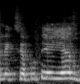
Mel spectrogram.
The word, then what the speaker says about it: Alexia Putellas: Alexia Putellas, así se pronuncia Alexia Putellas,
